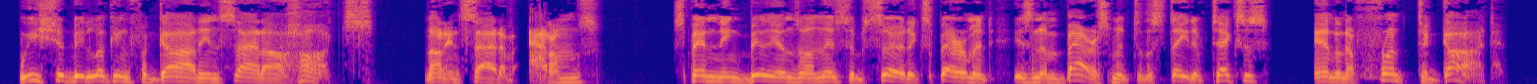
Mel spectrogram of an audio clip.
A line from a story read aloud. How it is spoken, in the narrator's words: A news clip showed a young televangelist waving the best-selling book, The God Particle, and angrily shouting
